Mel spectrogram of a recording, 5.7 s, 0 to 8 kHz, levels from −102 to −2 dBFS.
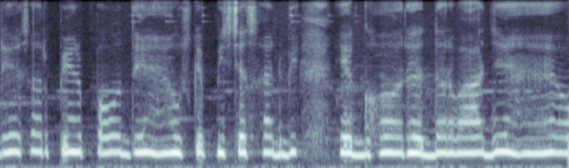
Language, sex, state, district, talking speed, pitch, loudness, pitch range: Hindi, female, Jharkhand, Palamu, 160 wpm, 275 Hz, -13 LUFS, 270-285 Hz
